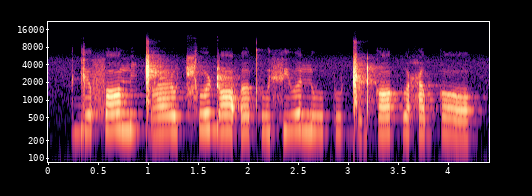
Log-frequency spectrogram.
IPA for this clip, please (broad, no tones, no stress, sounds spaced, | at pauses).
ɡʲ ʌ f ɒ n̪ i ɡ͡ǁ ɒ ʕ u t͡ɕʰ ʊ ɖ ɒ ʔ ʌ t̪ʰ u fʲ u ə̯ n u k u ɡ͡ǁ ʊ ɖ k ɒ k ʊ ħ ʌ b k ɔ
